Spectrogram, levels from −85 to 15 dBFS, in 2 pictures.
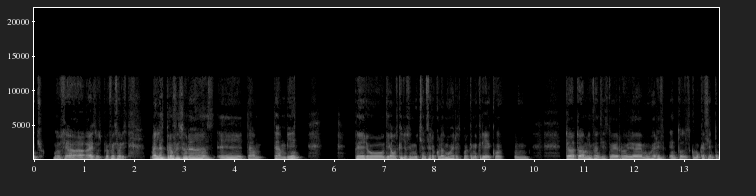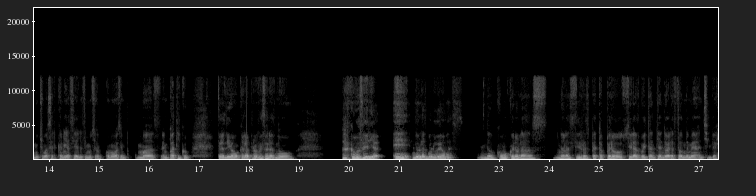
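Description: Overlap between stream segments at 1.97, 9.97, 13.95, 17.94 and 21.92 s in this speech clip: each lands at a 2-second segment boundary, where overlapping time stamps make the player discard 5 to 15 ms of audio, so the waveform jumps and a brief click or skip is heard.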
